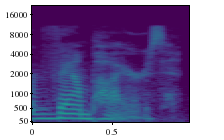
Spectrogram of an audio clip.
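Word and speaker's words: vampyres: The new breed I'm tracking are, they're vampires. I see. No, I do not. You already said they were vampires. Vampires with a Y? Pronounced exactly the same as vampires.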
